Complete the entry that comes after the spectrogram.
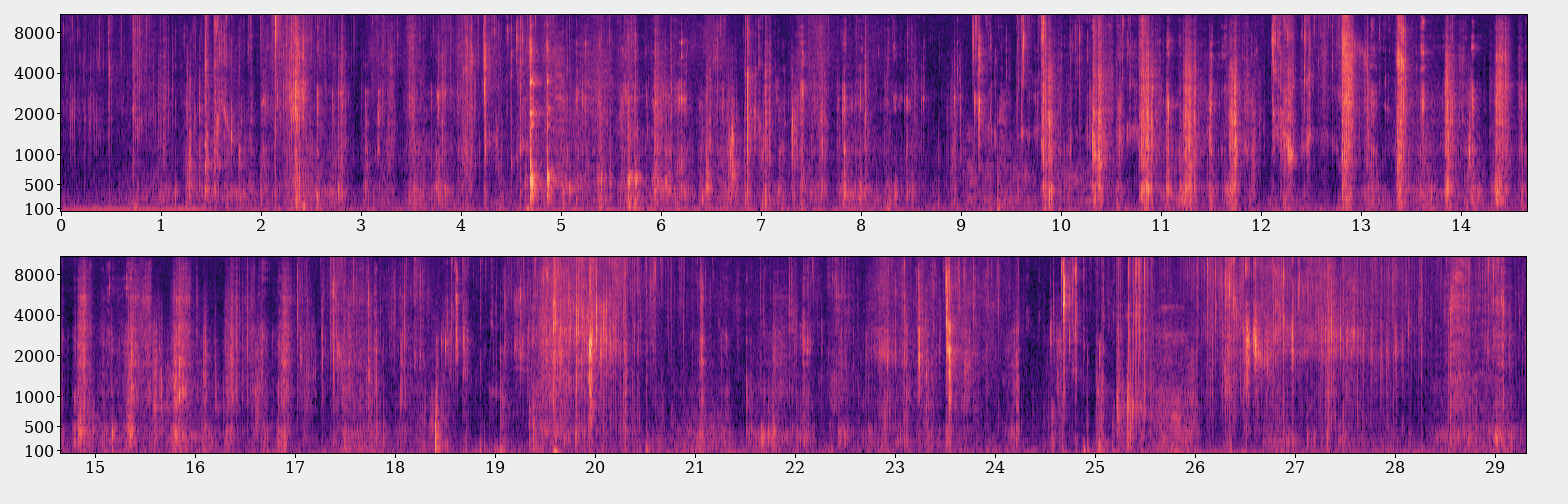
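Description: Close-miked eating: roast pork knuckle (Schweinshaxe) and BBQ pork ribs bitten into and chewed, with many sharp crunches of the crackling-crisp skin.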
